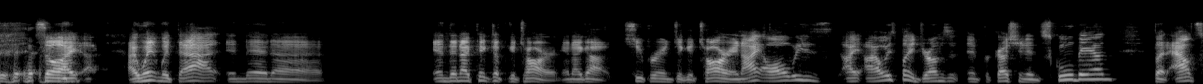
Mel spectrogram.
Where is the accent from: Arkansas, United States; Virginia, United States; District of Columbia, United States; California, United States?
California, United States; Sacramento; I grew up here in Sacramento, so hence the influence from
